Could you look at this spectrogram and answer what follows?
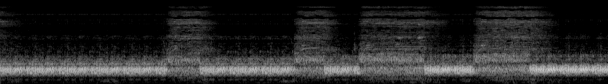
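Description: Electric drive motors and gearboxes of a Huina 1569 RC bulldozer whining in about five short runs, starting and stopping as the tracks drive it backward and forward.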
